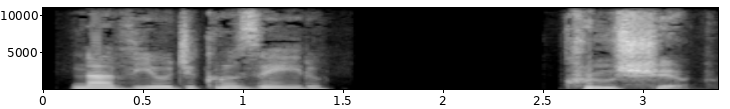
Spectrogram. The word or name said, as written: Navio de cruzeiro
